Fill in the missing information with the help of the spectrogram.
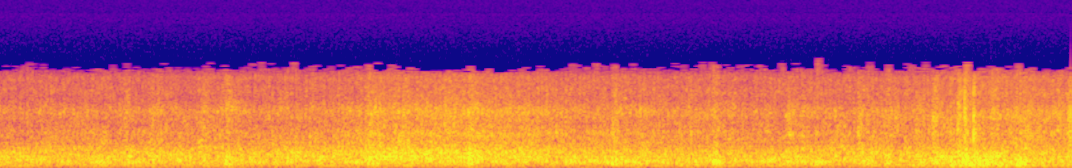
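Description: Passenger train running at speed, heard from aboard: a steady rumble of wheels on the rails, with a few faint clicks near the end.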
